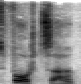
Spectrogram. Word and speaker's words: Forza: fora to you but I have to pronounce it in the Italian word which is Forza which means power strength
